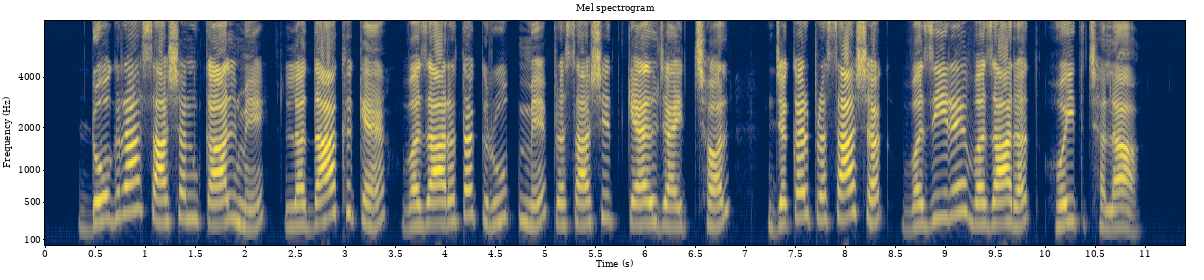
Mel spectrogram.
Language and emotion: Maithili, neutral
